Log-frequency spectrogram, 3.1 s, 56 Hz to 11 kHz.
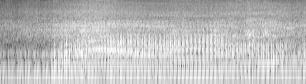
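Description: A Yamaha Tenere 700 adventure motorcycle revs off-road on a rocky river track, its engine rising to a loud, sustained, throbbing growl while spinning around, close up with no talking.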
